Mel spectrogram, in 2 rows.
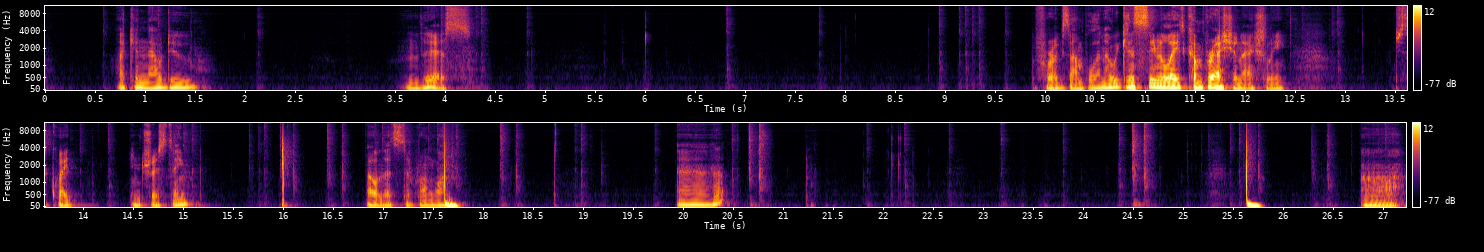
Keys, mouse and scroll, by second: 0.3 click, 1.9-3.7 drag, 3.9 click, 4.0 click, 4.6-6.6 drag, 7.5-8.7 drag, 8.9 click, 9.0 click, 9.4-11.4 drag, 12.6 click, 13.7 click, 14.8 click, 15.5 click, 15.8 space, 16.2 space, 16.7 click, 17.2 click, 17.4-18.0 typing, 18.6 click, 19.5 click, 20.4 click, 20.4 typing, 21.6 click, 22.4 click, 23.6 click, 25.2 click, 26.7 click.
